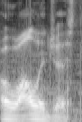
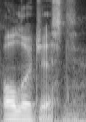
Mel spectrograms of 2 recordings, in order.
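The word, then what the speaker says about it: oologist: On previous streams, I think I pronounced it as like ologist, like taking the French O and doing ologist. um you know as the standard uh Greek uh concatenation, but then I heard in this game it pronounced oloist and I was like, "Oh, okay.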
